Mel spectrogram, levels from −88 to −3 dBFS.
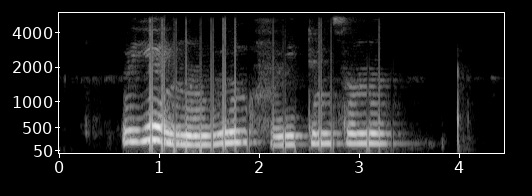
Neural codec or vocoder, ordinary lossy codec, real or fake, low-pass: none; Opus, 32 kbps; real; 5.4 kHz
